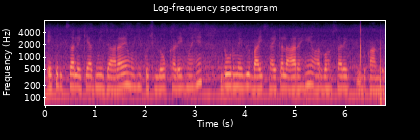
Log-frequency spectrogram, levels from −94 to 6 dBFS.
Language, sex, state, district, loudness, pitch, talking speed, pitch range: Hindi, female, Bihar, Jahanabad, -24 LUFS, 175 Hz, 245 wpm, 170-180 Hz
